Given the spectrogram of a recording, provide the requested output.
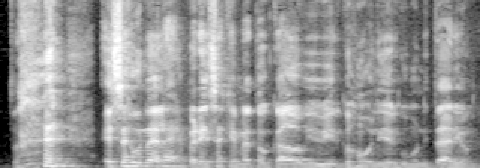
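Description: Un joven ecuatoriano de voz algo aguda que cuenta anécdotas de barrio a toda velocidad, con un leve ruido ambiental detrás. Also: male voice, a little high, fast, a little hiss or hum. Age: young adult. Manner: animated storyteller, acting out dialogue. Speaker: community leader. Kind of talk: casual podcast conversation.

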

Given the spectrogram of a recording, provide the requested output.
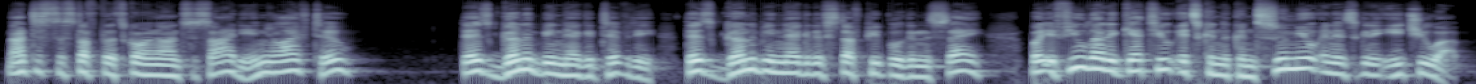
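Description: A man's voice: fairly high pitch, a little mellow. A middle-aged man hosting a podcast, giving a direct, repetitive motivational monologue in a coaching tone. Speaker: podcast host.

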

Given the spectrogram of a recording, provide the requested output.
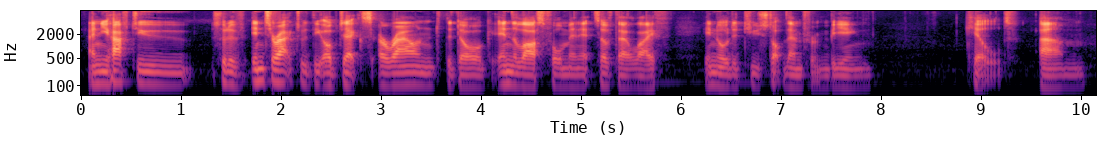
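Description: Low-voiced man rambling casually. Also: little pitch movement, measured pace, pushed and bright. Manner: rambling, self-correcting, wry. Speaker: podcast co-host. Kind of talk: casual chat. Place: home.

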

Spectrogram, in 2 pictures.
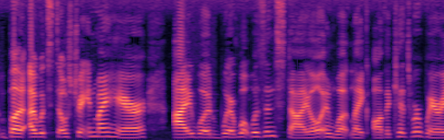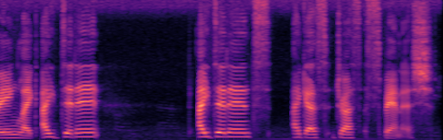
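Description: A woman's voice: mid-range voice, a little slow, fairly bright tone, no room sound. A young American woman telling personal stories casually to camera, chatty and candid, peppering her talk with "like". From United States, New York and Florida. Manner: candid, chatty, frequent "like" as filler. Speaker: podcast host. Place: outdoors at home.

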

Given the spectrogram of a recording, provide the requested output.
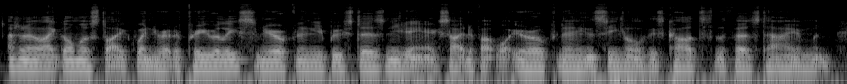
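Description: A man chatting casually, his voice croaky and congested from a head cold. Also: fairly low pitch, completely flat delivery, racing. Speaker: podcast co-host. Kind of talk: casual chat. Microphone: remote internet voice call.

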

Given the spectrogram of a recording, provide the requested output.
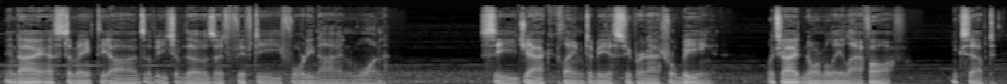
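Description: Very deep, gravelly male horror host. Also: a little mellow. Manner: horror host, slow ominous campfire storyteller. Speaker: horror story podcast host. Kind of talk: scripted narration of scary stories.

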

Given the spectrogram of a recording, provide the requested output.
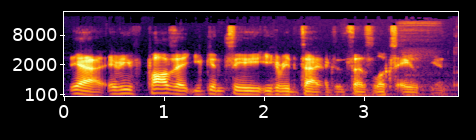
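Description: A man's voice: medium pitch, brisk, a bit bright, no room sound. Mid-voiced man recapping an episode, dry mic. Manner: recaps plot with frequent "uh" fillers. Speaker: podcast co-host. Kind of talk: casual podcast recap.

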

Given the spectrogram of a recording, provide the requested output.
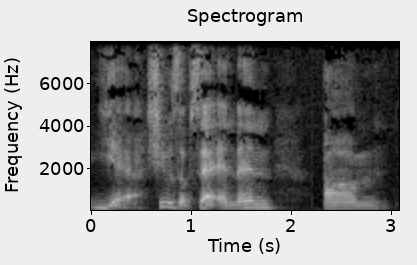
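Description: A woman casually recapping a reality dating show, animated and slangy, swearing and laughing often. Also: extremely low pitch, slow. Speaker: show reviewer.

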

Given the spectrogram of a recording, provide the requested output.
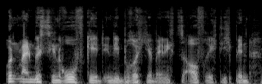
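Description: A man voicing a shrewd, calm detective who explains in a low, measured, quietly assured way in an audiobook. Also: no room sound, clean studio sound, heavily acted. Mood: explaining. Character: shrewd calm male detective, dryly ironic. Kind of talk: audiobook character voice.

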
